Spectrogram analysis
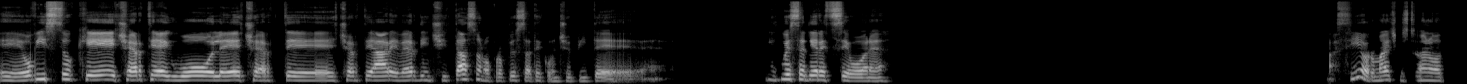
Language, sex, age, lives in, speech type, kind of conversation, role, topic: Italian, female, 45-49, Italy, conversation, podcast, guest, Come immagini un quartiere più verde e sostenibile?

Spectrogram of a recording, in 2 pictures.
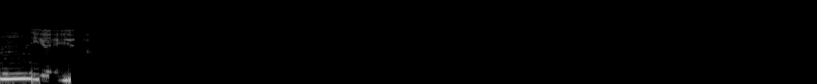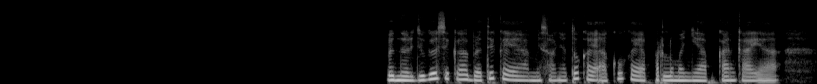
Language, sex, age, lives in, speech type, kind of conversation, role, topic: Indonesian, female, 35-39, Indonesia, conversation, advice, user, Bagaimana cara memulai kebiasaan olahraga kecil yang berkelanjutan tanpa harus latihan berat setiap hari?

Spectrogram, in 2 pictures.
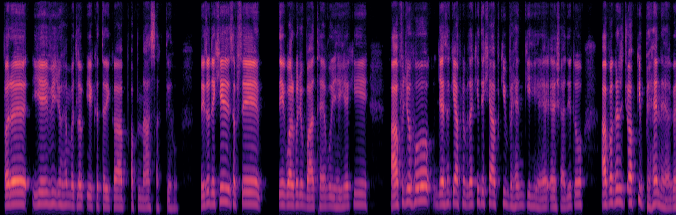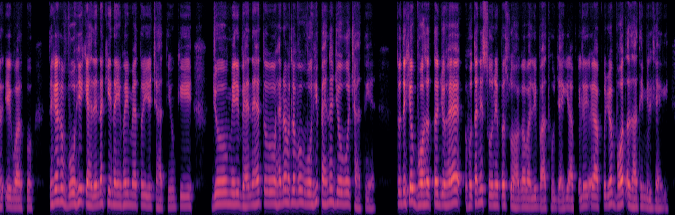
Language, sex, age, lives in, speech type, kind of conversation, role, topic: Hindi, male, 20-24, India, conversation, advice, advisor, मेरे लिए सही कपड़े चुनना मुश्किल क्यों लगता है?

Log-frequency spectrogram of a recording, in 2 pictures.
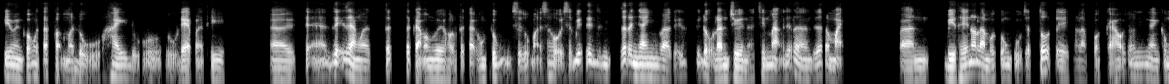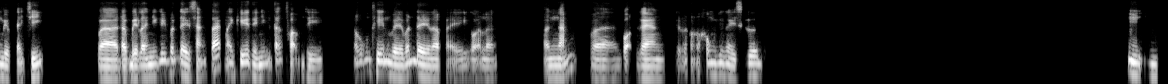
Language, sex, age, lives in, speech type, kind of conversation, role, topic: Vietnamese, male, 35-39, Vietnam, conversation, podcast, guest, Bạn nghĩ nội dung video ngắn như Reels và TikTok đang thay đổi ngành giải trí như thế nào?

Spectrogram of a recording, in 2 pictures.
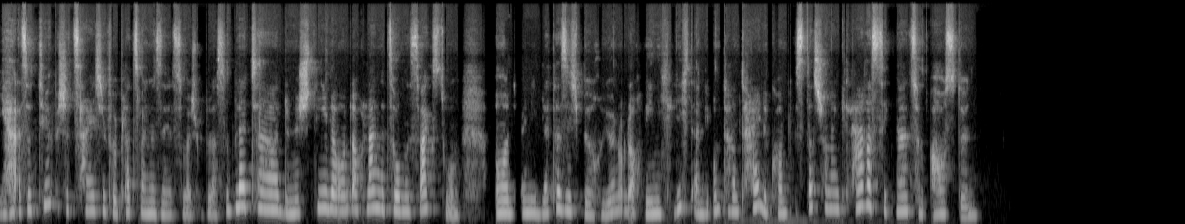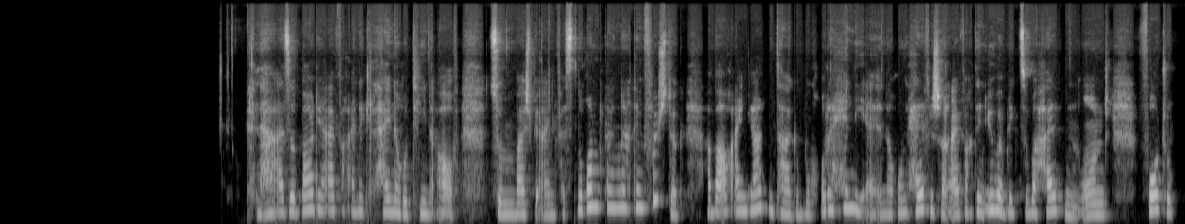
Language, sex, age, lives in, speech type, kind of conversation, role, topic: German, female, 25-29, Germany, read, expert-assistant, expert, Wie kann ich mein eigenes Wissen über Pflanzenanbau praktisch anwenden und verbessern?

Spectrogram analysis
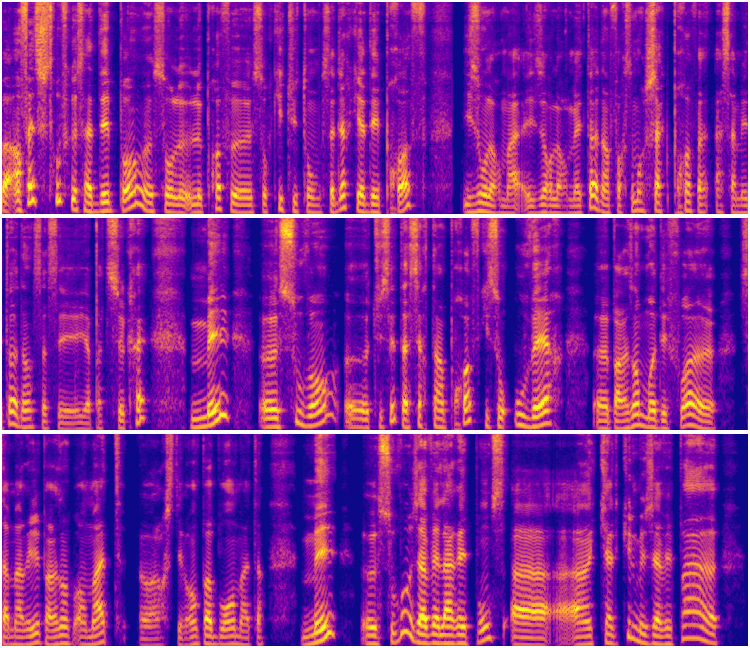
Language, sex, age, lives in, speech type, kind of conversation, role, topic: French, male, 30-34, France, conversation, podcast, guest, Quand as-tu ressenti pour la première fois la joie d’apprendre ?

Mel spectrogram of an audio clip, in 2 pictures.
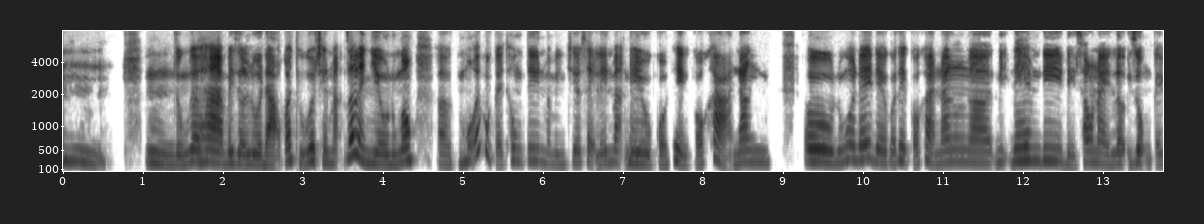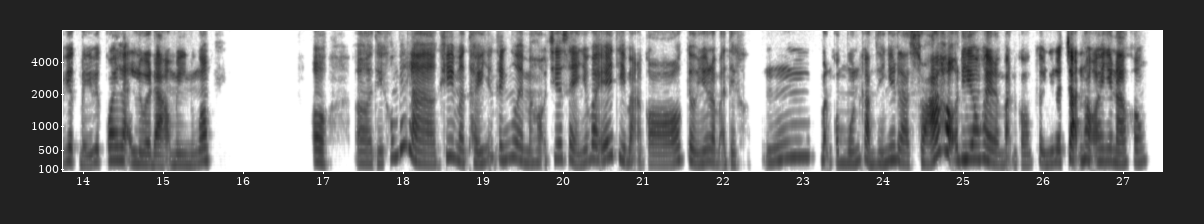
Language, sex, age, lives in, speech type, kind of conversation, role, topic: Vietnamese, female, 20-24, Japan, conversation, podcast, host, Bạn nghĩ ranh giới giữa quyền riêng tư và sự tiện lợi của công nghệ nên được đặt ở đâu?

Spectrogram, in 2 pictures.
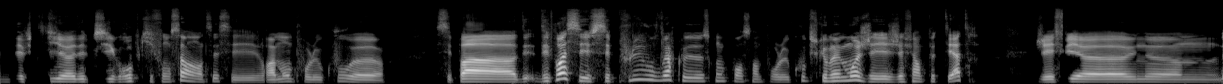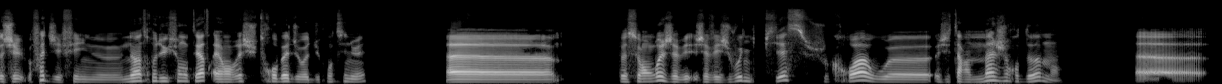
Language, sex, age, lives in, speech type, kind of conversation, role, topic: French, male, 20-24, France, conversation, unstructured, none, As-tu un souvenir marquant lié à une activité que tu aimes ?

